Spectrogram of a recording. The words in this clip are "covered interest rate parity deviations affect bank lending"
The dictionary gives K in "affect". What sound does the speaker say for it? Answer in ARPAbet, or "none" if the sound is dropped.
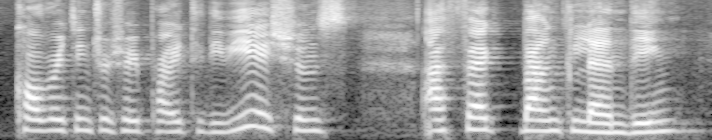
K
